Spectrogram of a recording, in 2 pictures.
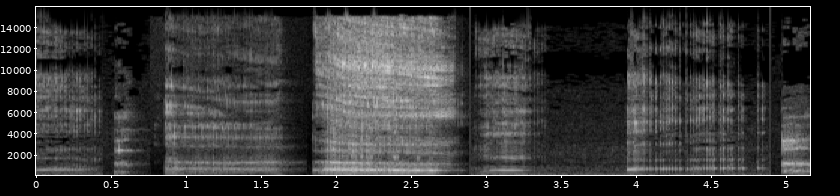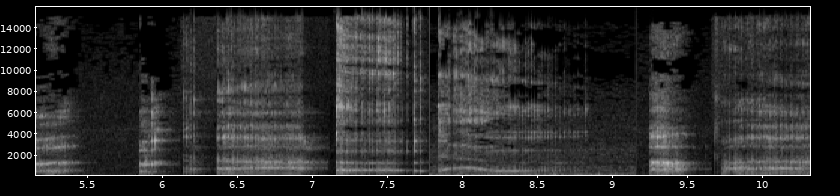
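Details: A run of loud, drawn-out belches with brief pauses between them; repeated burping.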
